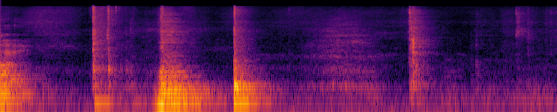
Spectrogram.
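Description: Playing cards handled in the hands: a few sharp card snaps and clicks, spread irregularly over the few seconds.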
